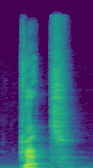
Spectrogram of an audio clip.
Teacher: você tem o sonzinho aqui do C, você percebe o som do A mais aberto e o T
